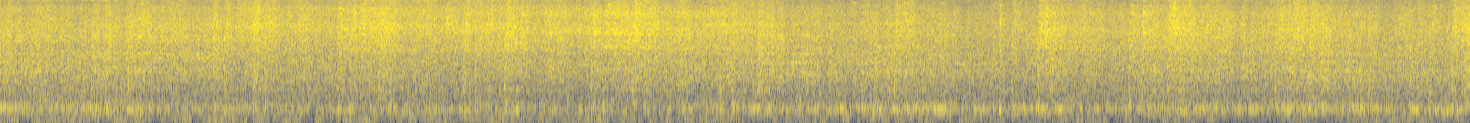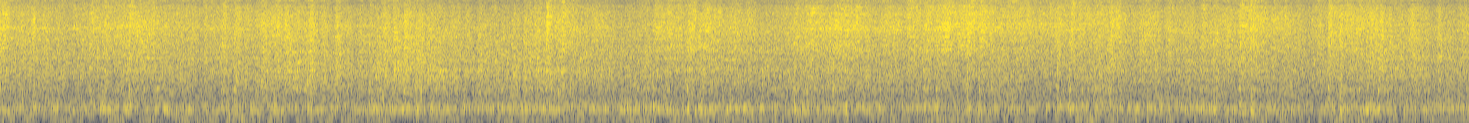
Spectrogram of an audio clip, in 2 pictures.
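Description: Intermodal freight train of container flat wagons rolling past, a steady loud rumble with the wheels clicking over the rail joints.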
